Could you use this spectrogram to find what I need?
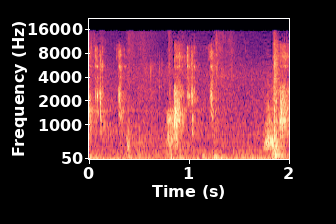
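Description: An axe strikes a rock with a sharp knock.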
